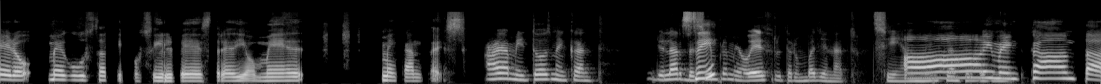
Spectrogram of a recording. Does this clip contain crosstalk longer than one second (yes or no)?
yes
